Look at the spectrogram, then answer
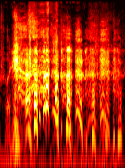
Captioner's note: both laughing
